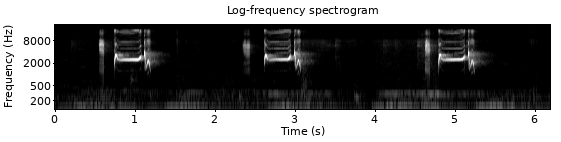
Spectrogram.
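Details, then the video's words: Prinia song in the 'ngalun' style, used to prompt quiet prinias into singing: three high buzzy phrases, each a sharp note then a harsh ladder-like rattle, about two seconds apart, over a steady low hum. "Prenjak ngalun ampuh 100% buat prenjak macet agar ikut bunyi"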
